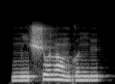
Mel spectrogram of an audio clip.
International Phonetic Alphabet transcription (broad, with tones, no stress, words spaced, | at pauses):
mĩ˨ʃo˦l ɔ̃˧ɡʷɨ˧ŋɨ˧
